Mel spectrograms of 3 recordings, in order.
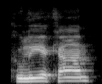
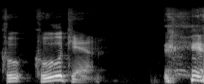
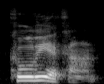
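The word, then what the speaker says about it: Culiacán: this word okay yeah kula can ya that's not right there's no way that's right yeah well uh we need we'll need some help on that one people someone in the chat says Culiacan I mean that's how it's spelled yeah yeah if you pronounce every letter it would be said Culiacan all right so everyone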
